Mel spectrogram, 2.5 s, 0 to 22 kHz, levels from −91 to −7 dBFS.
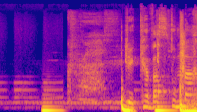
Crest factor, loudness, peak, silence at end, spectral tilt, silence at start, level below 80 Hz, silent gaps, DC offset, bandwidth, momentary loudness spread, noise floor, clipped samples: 14 dB; -15 LUFS; 0 dBFS; 0 s; -5.5 dB/octave; 0.5 s; -16 dBFS; none; under 0.1%; 16.5 kHz; 16 LU; -42 dBFS; under 0.1%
